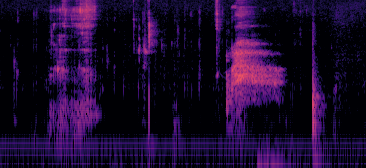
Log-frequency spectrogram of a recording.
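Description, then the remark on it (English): Wet gulping of a big drink of beer: a few swallows and mouth sounds in quick succession, ending with a sharp click, over a faint steady hum and no talking. “All right, now take a big Oblivion Sea King gulp because it's about to get so stupid, buddy.”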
